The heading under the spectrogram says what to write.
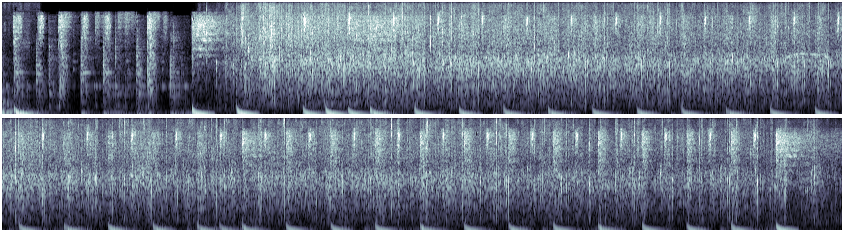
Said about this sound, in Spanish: Hola amigos, ¿cómo están? Aquí comenzando un fuerte aplauso para todos ustedes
